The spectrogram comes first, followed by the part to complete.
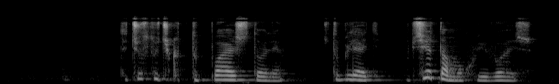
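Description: Just a short stretch of speech, and nothing technically wrong shows up anywhere in it.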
